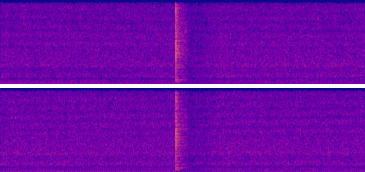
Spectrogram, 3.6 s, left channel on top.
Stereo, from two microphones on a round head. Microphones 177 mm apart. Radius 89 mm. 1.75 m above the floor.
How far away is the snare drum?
About 0.6 m.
